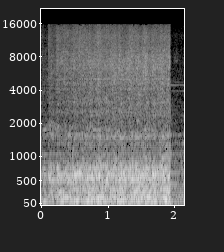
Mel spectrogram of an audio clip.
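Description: Fresh ginger being grated on a round metal grater: a loud, continuous rasping scrape that cuts off abruptly near the end.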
